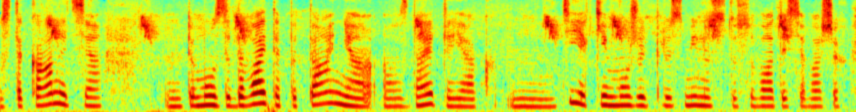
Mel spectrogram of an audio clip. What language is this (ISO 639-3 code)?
ukr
